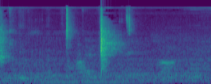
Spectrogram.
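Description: About four sharp clicks and taps from hands handling a freshly printed piece on a UV flatbed printer's table, the loudest about halfway through.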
